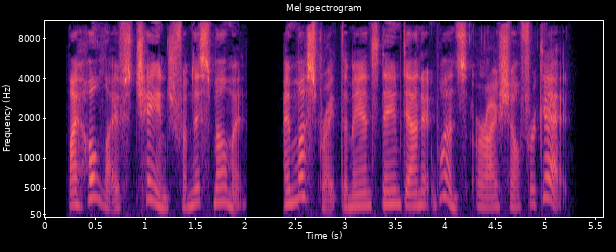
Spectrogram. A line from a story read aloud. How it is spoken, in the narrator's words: Cassandra exclaimed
